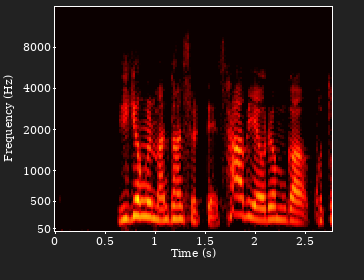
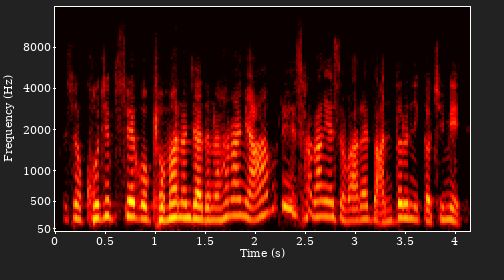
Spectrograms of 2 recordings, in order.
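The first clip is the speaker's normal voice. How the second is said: ordinary talk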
